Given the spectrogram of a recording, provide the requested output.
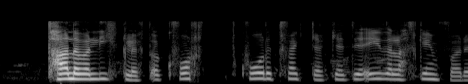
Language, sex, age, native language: Icelandic, male, 14, Icelandic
